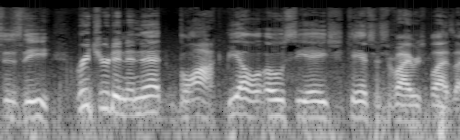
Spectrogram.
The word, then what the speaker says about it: Bloch: This is the Richard and Annette Block, BLOCH Cancer Survivors Plaza. I got to say it right, the Block, BLOCH Cancer Survivors Garden here.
